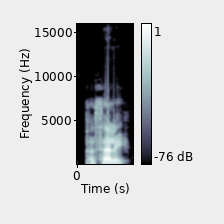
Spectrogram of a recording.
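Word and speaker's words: Pwllheli: correct the the internet tells me it is pathelli um you know I'm I'll wait and see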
